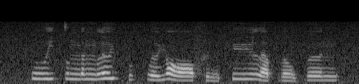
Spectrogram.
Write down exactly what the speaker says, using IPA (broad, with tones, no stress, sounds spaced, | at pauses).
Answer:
p uː˥ j t̪ ʊ˥ ŋ ɐ˥ ŋ l ɵ˥ ɥ kʷ ɪ˨˥ k̚ w ɵ˨˥ ɥ ɔː˨ f ɪ˨˩ ŋ pʰ yː˥ l ɐ˨ p̚ l o˨˩ w p ɵ˧ n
